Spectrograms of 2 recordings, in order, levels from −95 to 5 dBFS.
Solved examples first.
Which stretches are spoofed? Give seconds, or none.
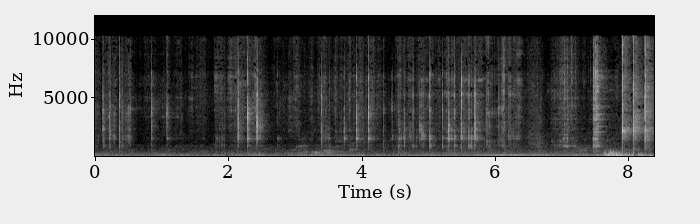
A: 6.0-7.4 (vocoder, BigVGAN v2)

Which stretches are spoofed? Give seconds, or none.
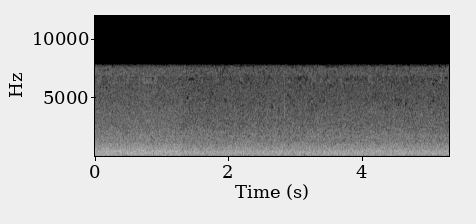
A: 1.9-4.8 (vocoder, BigVGAN v2)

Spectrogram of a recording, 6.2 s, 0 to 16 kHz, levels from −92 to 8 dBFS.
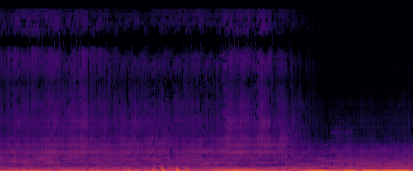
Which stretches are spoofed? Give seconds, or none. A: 0.0-6.2 (vocoder, BigVGAN v2)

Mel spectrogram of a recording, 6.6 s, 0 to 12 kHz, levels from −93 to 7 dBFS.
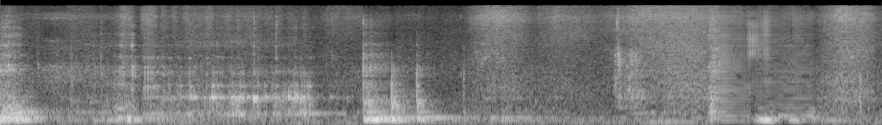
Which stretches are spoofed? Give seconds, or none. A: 5.4-6.1 (vocoder, BigVGAN v2)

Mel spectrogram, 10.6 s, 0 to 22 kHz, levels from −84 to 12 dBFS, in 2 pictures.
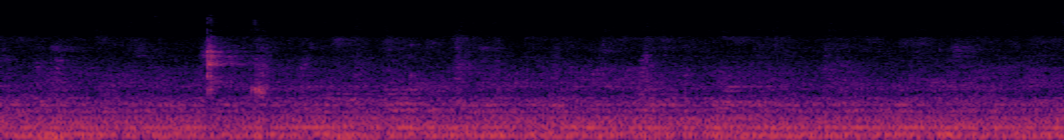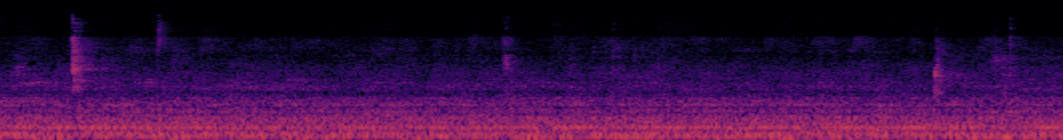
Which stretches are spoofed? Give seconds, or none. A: none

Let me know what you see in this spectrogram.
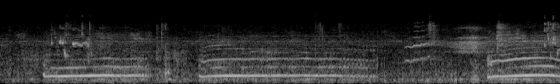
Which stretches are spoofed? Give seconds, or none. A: none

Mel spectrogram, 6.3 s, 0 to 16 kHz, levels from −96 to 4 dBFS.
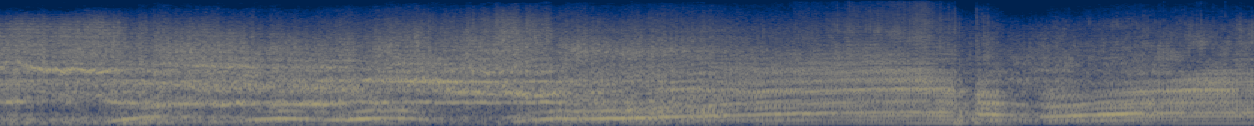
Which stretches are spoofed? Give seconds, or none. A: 0.0-6.3 (vocoder, BigVGAN v2)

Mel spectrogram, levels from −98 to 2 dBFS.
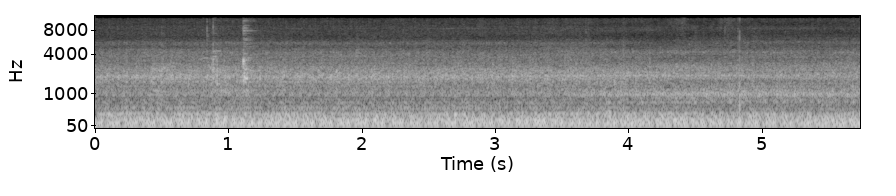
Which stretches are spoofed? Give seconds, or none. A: none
